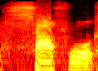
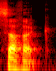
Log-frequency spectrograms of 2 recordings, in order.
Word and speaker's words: Southwark: useful uh so my office is actually near South walk station and it's pronounced southwark which I hate this you you're near this and you Pro it's pronounced Suffolk it's pronounced great thanks English two customer's power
